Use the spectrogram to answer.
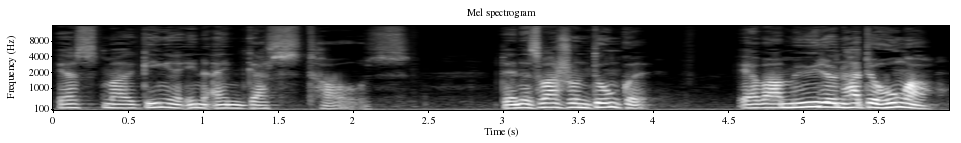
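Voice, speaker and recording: A woman's voice: low-pitched, fairly even intonation, unhurried, darkish tone, slightly rough. A woman playing a bossy, exacting storyteller in a fairy-tale audio play, with emphatic delivery. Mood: narrating. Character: bossy, exacting female storyteller, correcting her partner. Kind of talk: acted fairy-tale narration in dialogue.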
